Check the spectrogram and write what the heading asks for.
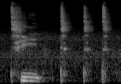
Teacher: hand in front of your mouth and you say t t that little exhalation of air is a characteristic of the letter T especially when American speakers are pronouncing the letter T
